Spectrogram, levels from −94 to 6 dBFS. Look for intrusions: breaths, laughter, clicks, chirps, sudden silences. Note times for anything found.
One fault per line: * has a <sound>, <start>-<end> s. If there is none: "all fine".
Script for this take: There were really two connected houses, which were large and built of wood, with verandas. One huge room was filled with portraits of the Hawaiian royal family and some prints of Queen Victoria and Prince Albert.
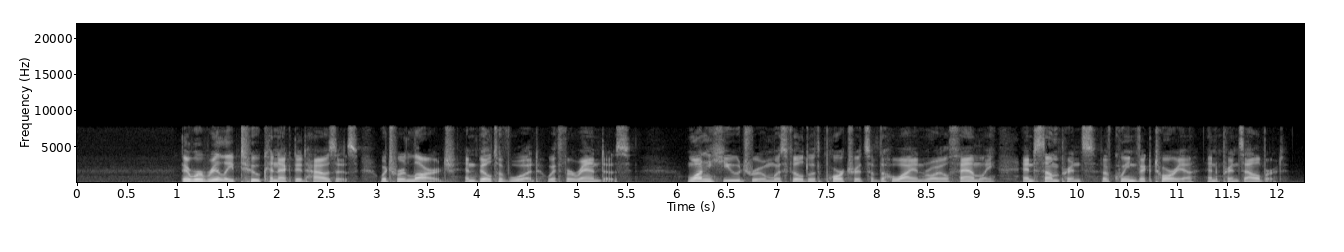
all fine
